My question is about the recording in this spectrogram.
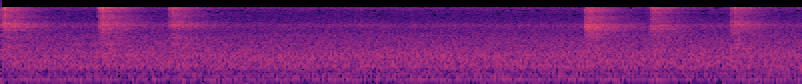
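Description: Steady background hiss with five brief, soft high swishes, two in the first second and three close together near the end.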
